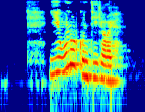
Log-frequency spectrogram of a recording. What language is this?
Kabyle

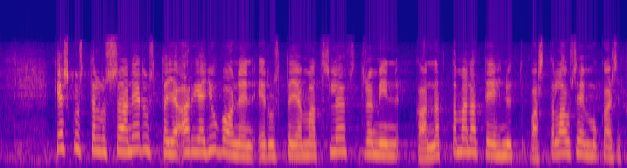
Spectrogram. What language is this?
Finnish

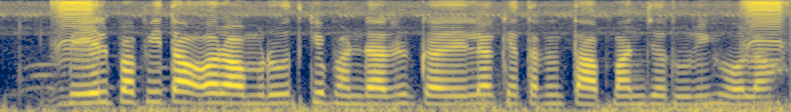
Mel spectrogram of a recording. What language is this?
Bhojpuri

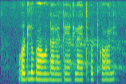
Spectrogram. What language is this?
Telugu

